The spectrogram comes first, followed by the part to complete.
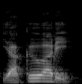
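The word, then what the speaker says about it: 役割: 발음은 야끄와리, 야끄와리.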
